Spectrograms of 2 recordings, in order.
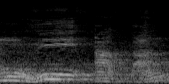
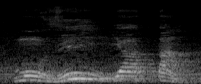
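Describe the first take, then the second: First: A glottal stop comes before the final syllables. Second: A doubled y-sound comes before the final syllables. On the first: "pakai hamzah" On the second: "ditasdid yaknya"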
